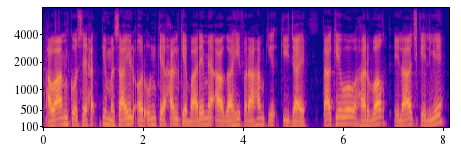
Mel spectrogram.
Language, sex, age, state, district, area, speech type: Urdu, male, 18-30, Delhi, North West Delhi, urban, spontaneous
